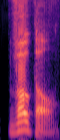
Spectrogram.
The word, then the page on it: vocal: American English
